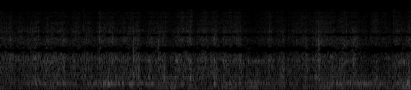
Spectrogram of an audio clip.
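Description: Faint, steady scratchy swishing of a damp synthetic shaving brush being swirled on a shaving soap to load it with lather.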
